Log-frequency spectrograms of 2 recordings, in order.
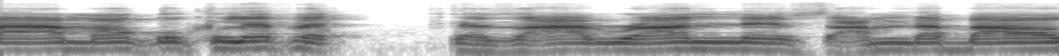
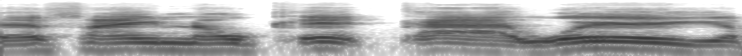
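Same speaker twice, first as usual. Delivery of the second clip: ordinary talk, nothing marked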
